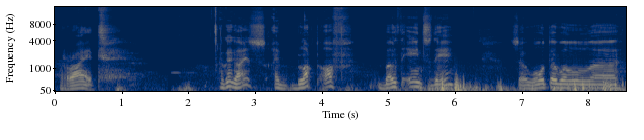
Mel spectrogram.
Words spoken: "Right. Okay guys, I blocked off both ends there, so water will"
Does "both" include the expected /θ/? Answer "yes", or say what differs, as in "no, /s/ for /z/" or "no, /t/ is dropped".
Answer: yes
